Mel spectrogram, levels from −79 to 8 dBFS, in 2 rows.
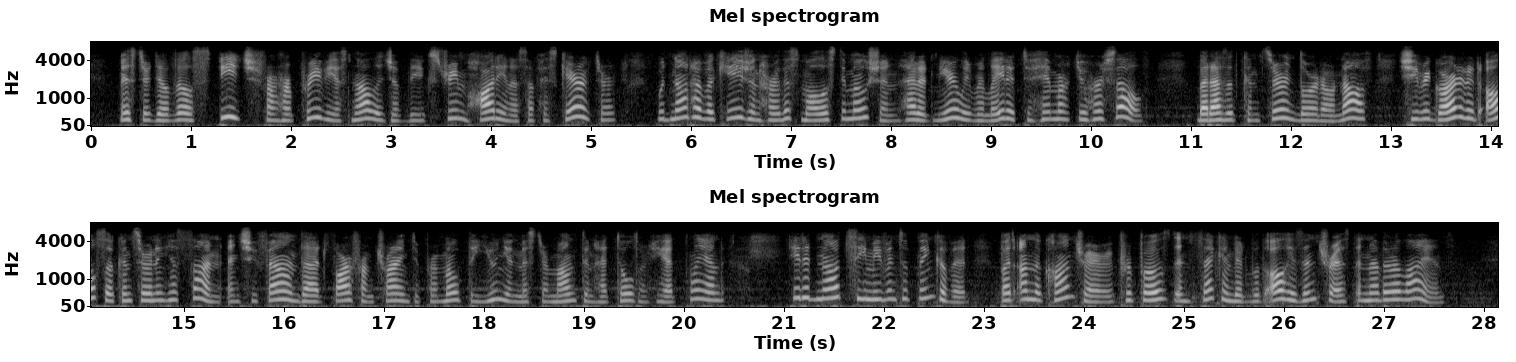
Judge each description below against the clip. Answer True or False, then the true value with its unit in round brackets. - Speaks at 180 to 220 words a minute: True (185 wpm)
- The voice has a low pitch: False (245 Hz)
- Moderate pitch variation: True (4.6 semitones)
